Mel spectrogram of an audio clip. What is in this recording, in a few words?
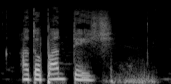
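"advantage", Japanese, female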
